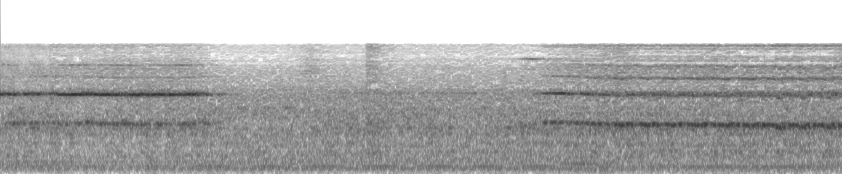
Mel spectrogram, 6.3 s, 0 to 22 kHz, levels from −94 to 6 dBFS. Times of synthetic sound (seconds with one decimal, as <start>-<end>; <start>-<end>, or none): none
